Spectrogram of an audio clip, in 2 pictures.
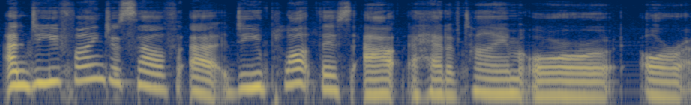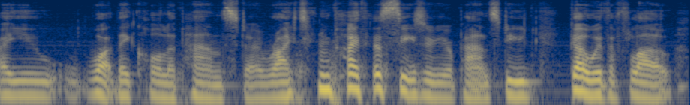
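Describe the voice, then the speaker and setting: Low-pitched woman interviewing on radio. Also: lively intonation, moderate pace, hardly any pauses, a little mellow, no echo. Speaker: radio show host. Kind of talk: conversational author interview.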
